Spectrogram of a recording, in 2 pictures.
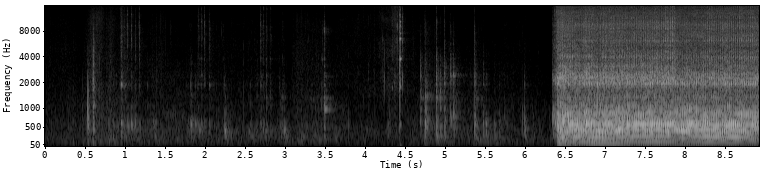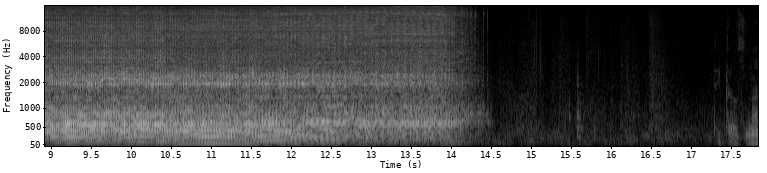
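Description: Loud power tool running steadily for about eight seconds while removing nuts with a 15mm socket from the master cylinder on a 2007-2013 Chevrolet Silverado, with brief clicks and handling noises before and after.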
